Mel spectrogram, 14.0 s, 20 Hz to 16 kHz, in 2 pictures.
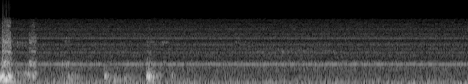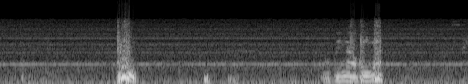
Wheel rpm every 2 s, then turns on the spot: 0, 0, 0, 0, 0, 0, 0.
none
